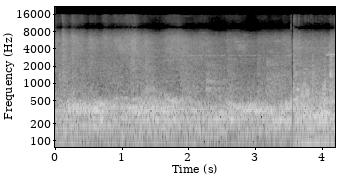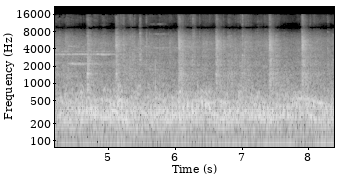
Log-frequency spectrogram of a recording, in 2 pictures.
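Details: Chorus of fancy pigeons, domesticated rock doves, cooing: quiet low coos at first, then louder, denser rolling coos with short clicks and a faint thin whistle.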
